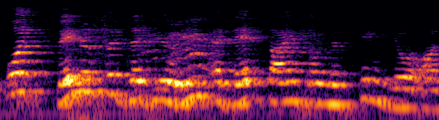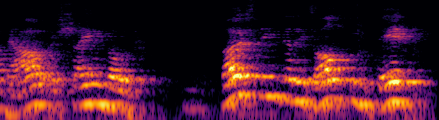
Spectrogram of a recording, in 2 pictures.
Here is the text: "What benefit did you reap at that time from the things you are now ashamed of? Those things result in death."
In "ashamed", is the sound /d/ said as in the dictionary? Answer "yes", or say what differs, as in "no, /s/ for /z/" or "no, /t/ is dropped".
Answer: yes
